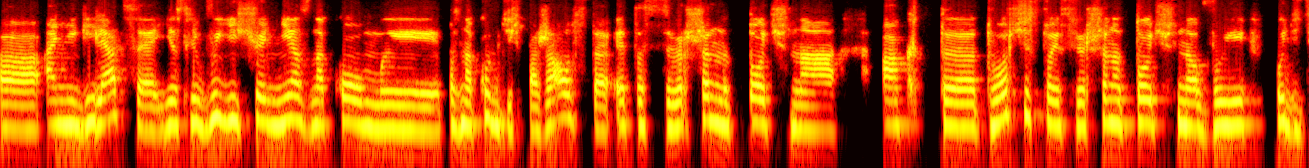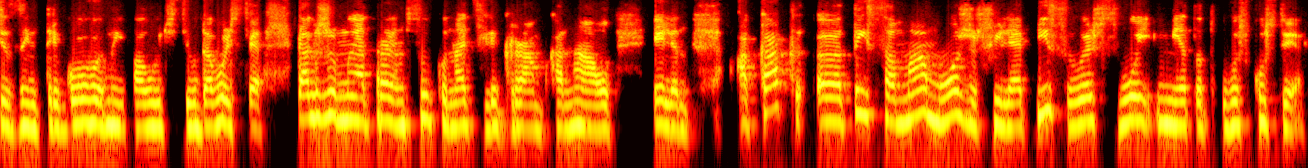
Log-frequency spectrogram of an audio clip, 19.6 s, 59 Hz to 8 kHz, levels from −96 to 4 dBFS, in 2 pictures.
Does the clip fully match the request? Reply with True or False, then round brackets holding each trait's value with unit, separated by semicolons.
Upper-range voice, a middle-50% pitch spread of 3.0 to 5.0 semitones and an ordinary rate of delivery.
False (205 Hz; 2.6 semitones; 130 wpm)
